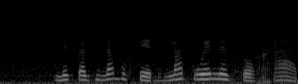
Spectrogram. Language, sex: Tswana, female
